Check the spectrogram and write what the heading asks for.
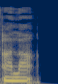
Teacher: ada yang seolah-olah menghilangkan huruf nun begitu saja, sehingga terdengar seperti ala. Ini mengubah makna dari bahwa tidak ada menjadi seperti ingatlah.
